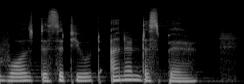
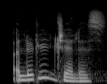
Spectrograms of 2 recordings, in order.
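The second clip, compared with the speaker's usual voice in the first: normal talking voice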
